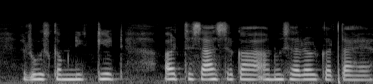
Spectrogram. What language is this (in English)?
Hindi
